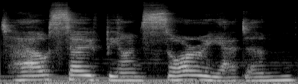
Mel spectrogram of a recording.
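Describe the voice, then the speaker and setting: Against loud background noise, a woman uses a whiny, put-on character voice at medium pitch and a very slow pace. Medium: read story. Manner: whining.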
